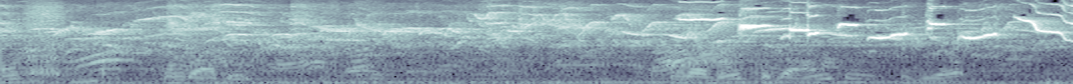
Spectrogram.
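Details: Oriental magpie-robin singing to goad other birds into a fight: soft jumbled warbling at first, then loud clear whistled notes sweeping up and down, about four per second, with faint speech below.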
